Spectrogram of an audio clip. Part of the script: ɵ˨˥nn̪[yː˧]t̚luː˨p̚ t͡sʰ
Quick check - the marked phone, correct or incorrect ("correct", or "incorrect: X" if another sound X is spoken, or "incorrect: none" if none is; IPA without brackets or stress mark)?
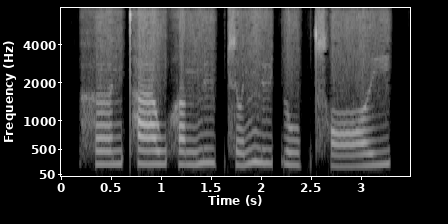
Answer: correct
